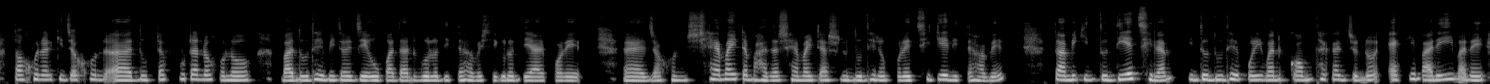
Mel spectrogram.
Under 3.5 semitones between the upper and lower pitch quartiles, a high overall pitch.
Yes: narrow, 2.5 semitones; high, 200 Hz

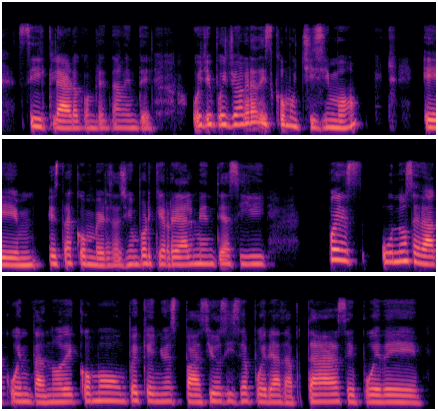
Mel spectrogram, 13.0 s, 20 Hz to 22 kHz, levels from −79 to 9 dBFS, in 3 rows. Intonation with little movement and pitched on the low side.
No: narrow, 2.3 semitones; medium, 185 Hz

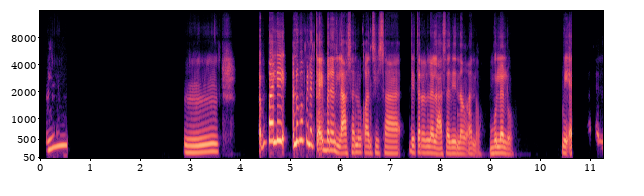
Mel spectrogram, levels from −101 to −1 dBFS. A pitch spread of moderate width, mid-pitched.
No: wide, 7.1 semitones; medium, 165 Hz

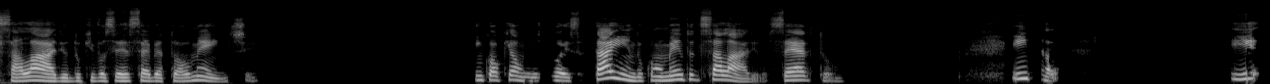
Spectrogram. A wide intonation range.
No: average, 4.1 semitones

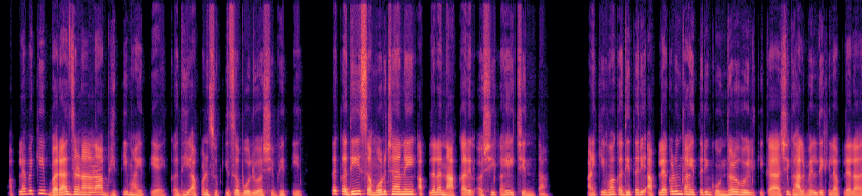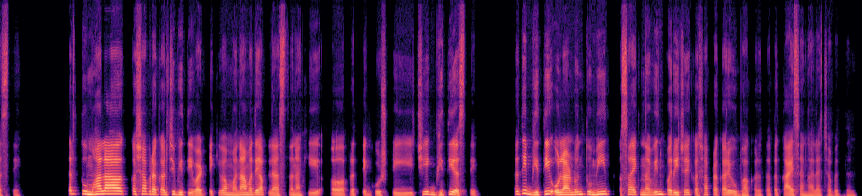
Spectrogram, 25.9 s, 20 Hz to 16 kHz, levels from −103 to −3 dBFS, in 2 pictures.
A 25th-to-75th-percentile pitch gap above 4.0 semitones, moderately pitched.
Yes: average, 4.5 semitones; medium, 160 Hz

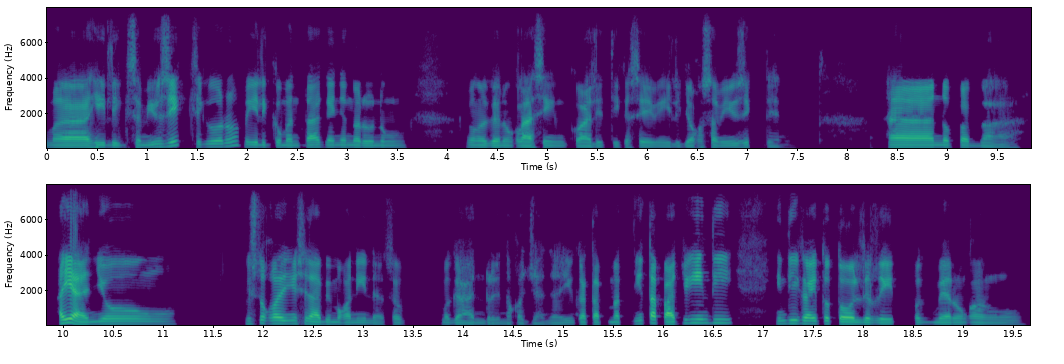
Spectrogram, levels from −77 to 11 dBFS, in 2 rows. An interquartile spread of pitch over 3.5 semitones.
Yes: average, 4.0 semitones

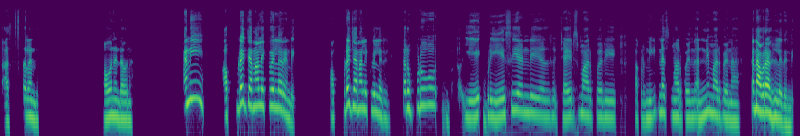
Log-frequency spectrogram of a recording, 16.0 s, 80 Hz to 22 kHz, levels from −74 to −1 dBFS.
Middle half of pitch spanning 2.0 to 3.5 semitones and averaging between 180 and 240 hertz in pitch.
No: wide, 5.8 semitones; medium, 185 Hz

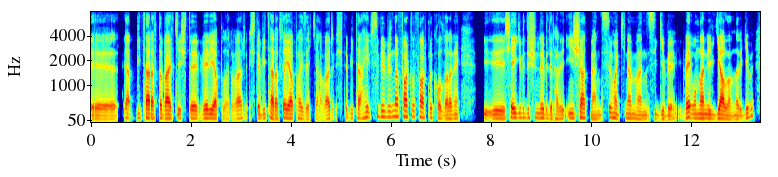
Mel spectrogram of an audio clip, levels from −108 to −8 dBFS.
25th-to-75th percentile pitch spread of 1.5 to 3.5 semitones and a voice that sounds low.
Yes: average, 3.2 semitones; low, 115 Hz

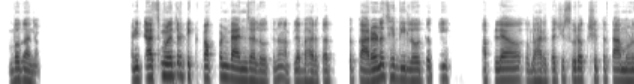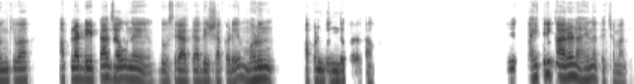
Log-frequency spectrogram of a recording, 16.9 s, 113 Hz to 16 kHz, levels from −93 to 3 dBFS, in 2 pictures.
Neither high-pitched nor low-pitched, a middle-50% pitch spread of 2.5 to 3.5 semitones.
Yes: medium, 145 Hz; average, 2.9 semitones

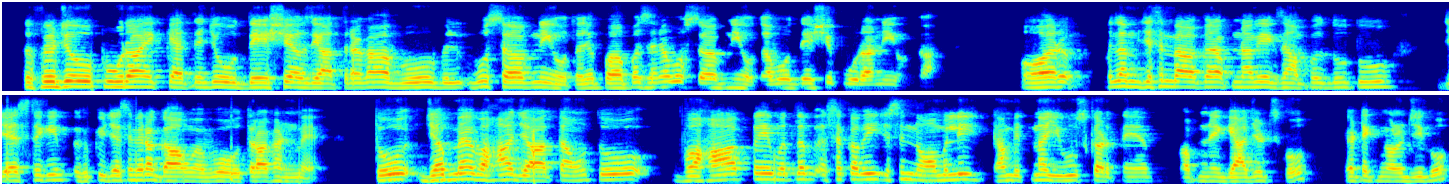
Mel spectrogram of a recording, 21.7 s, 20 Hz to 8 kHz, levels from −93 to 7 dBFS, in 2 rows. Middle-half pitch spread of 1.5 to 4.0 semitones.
Yes: average, 3.0 semitones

